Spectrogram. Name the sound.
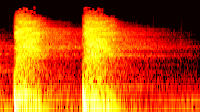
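whip cracking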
